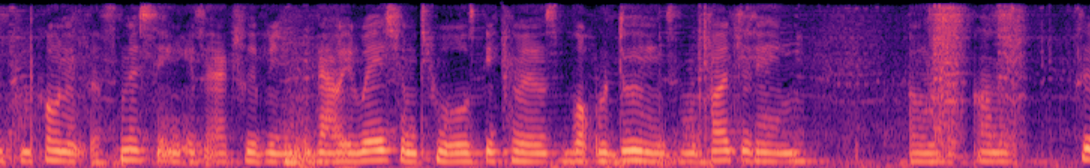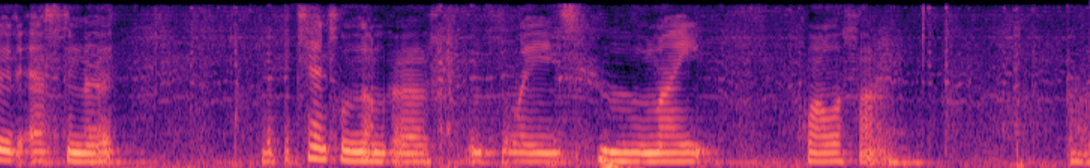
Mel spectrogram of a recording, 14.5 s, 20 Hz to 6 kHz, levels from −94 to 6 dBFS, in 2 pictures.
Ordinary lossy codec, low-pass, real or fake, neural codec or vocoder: AAC, 48 kbps; 5.4 kHz; fake; codec, 44.1 kHz, 1.7 kbps, Pupu-Codec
